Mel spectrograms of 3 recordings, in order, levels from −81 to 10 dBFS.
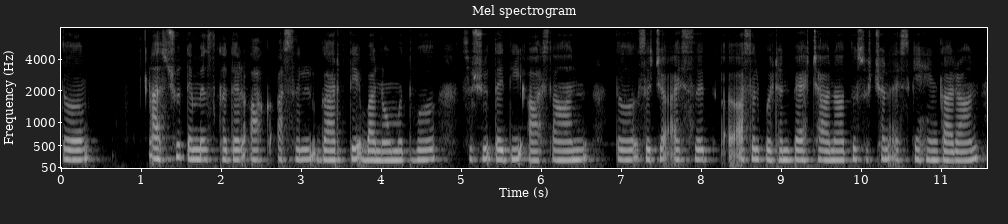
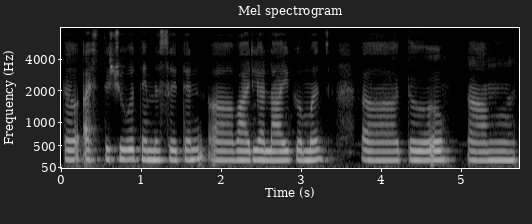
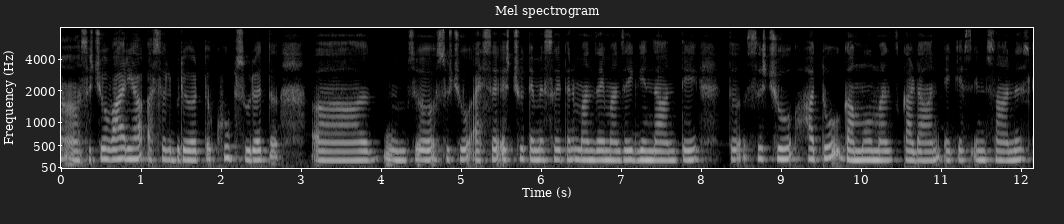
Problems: none marked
